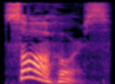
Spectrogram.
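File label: "sawhorse", English, British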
